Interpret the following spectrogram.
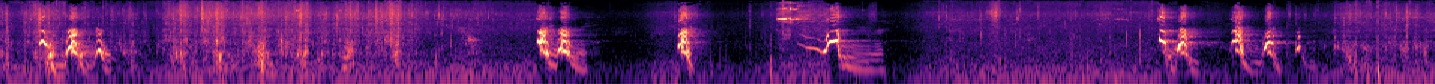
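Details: Female German Shepherd playing excitedly in a puddle of water; bursts of sharp barks come in clusters, separated by pauses, with a rising whine near the middle and a woman's voice speaking to the dog.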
